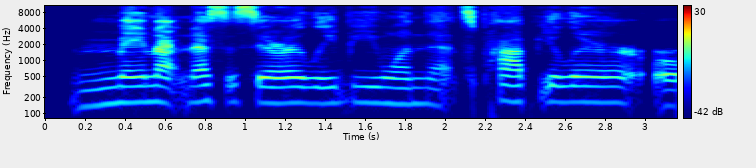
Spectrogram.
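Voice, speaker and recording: The speech moves at a moderate pace, and the sound is dry and close with no echo. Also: woman. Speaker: podcast host and gaming mom. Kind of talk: casual podcast monologue. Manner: casual, conversational.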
